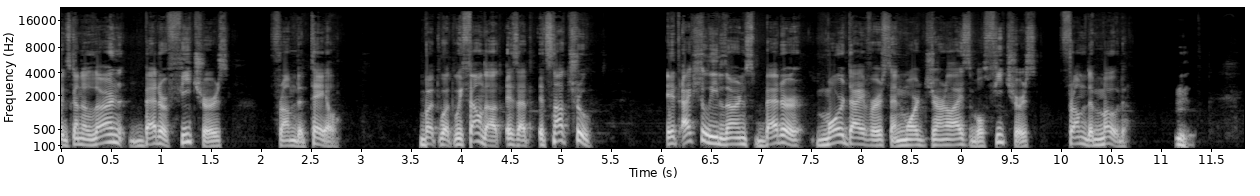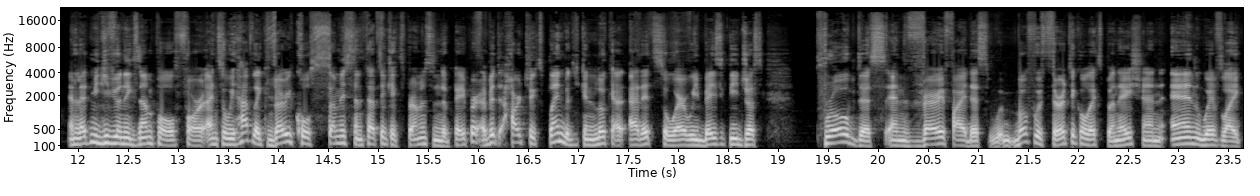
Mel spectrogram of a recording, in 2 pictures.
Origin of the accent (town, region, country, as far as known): France; moved away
